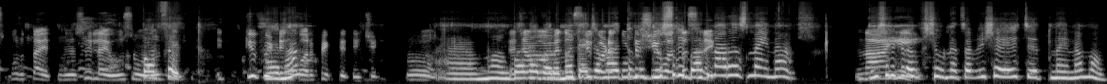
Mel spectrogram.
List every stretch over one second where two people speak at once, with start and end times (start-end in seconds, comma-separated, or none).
5.1-7.2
